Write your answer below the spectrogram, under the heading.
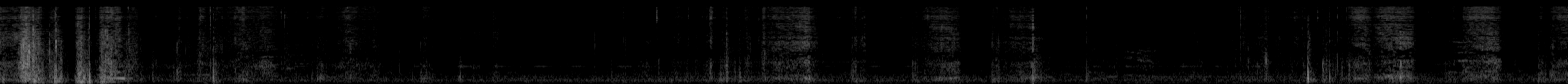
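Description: Needle and yarn drawn through a woven polypropylene sack: intermittent rasping and crinkling of the plastic weave as the thread is pulled, loudest about a second in and in several strokes near the end.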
